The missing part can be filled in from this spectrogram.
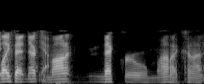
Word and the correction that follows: Necronomicon: How do you say that? Necronomicon. – It's a it's the Necronomicon ah.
